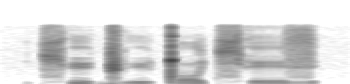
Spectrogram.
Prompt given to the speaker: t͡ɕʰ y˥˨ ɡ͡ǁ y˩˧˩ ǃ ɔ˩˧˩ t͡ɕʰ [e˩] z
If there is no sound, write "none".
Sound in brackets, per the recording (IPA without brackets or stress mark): e˩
